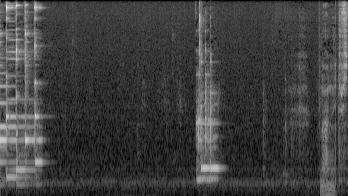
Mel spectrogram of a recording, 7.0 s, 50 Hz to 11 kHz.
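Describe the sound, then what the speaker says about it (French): A Xiaomi Redmi Note 8 Pro phone plays bright, chiming ringtone and notification tones in short bursts separated by near silence, clear and close, with a steady low hum beneath. "le son est très bon sur ce téléphone, sonnerie du tel."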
